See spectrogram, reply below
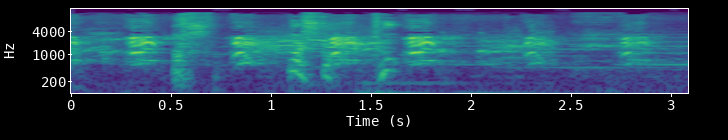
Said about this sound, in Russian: Сзади нее сидела рыжая собака с острыми ушами. Увидев гостей, она побежала к калитке и залаяла тенором. Все рыжие собаки лают тенором.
